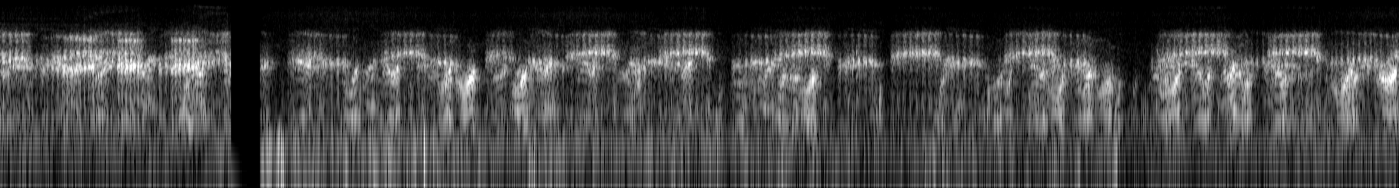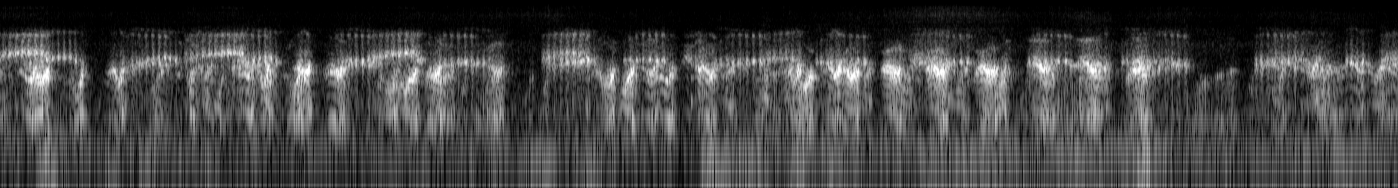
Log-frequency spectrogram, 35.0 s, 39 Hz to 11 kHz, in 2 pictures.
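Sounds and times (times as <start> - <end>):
frogs croaking in chorus: 0.0 - 34.9.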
